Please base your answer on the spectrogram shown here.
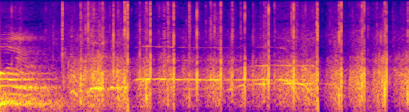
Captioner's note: audience applauds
